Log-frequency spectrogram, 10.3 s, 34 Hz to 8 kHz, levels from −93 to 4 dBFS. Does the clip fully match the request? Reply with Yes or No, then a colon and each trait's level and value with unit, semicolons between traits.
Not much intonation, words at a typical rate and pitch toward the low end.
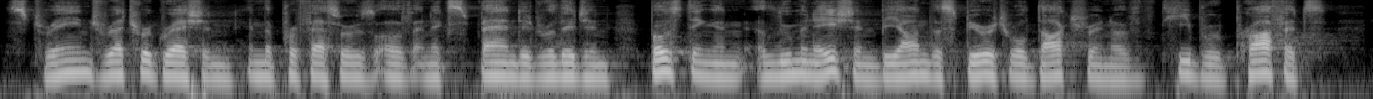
No: narrow, 2.1 semitones; slow, 110 wpm; low, 120 Hz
